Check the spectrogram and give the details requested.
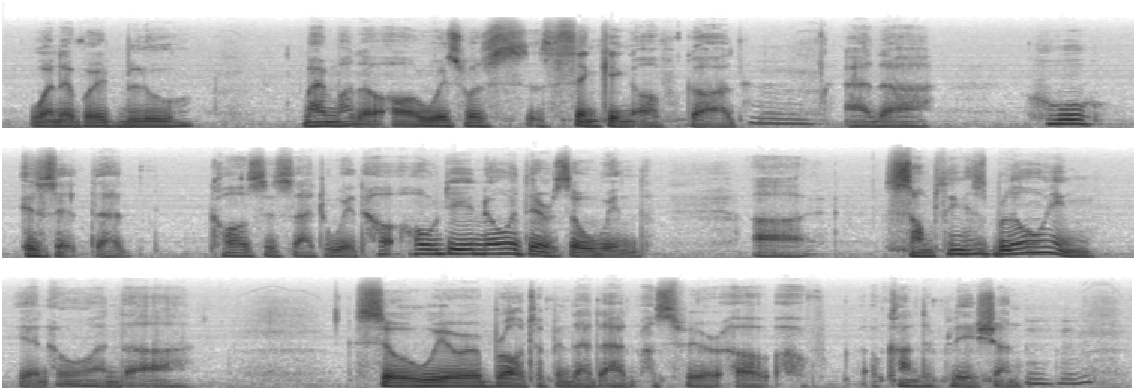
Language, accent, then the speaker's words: English; Jamaica; And then we grew up in Jamaica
